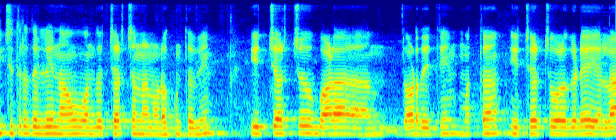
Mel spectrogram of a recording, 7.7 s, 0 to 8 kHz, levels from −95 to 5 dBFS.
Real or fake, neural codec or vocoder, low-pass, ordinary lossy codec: fake; vocoder, 44.1 kHz, 128 mel bands every 512 samples, BigVGAN v2; 7.2 kHz; none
